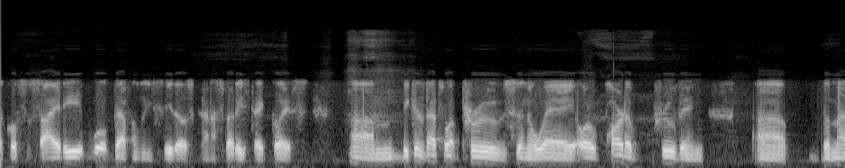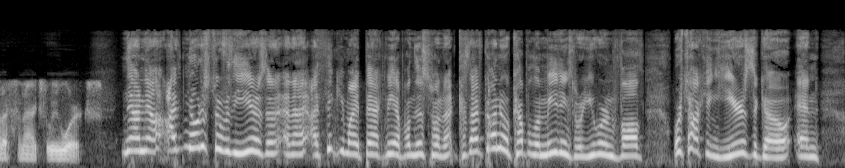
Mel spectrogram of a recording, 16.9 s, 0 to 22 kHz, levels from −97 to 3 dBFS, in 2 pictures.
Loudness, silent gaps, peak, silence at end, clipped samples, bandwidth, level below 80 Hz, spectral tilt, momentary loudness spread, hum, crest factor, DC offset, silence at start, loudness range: -18 LUFS; none; -6 dBFS; 0 s; under 0.1%; 11.5 kHz; -56 dBFS; -5 dB/octave; 7 LU; none; 12 dB; under 0.1%; 0.1 s; 3 LU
